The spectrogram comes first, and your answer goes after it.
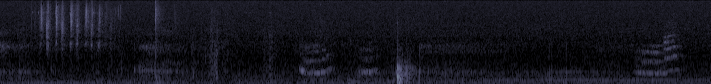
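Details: Six-week-old Maine Coon kittens indoors, a litter of girls and boys; thin rising and falling meows come in short bursts, a soft low purr-like hum runs underneath, with rapid clicking taps near the start and a sharp knock midway.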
